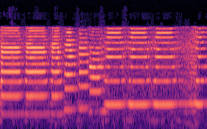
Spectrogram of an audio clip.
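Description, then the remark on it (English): A loud musical car horn like the one from The Dukes of Hazzard, sounded in place of a train whistle, blares a short melody, its bright, buzzy tone stepping through several pitches in quick succession for a couple of seconds, with no voices over it. “That's no sound for a train whistle to make.”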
